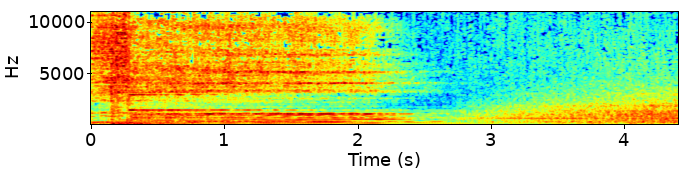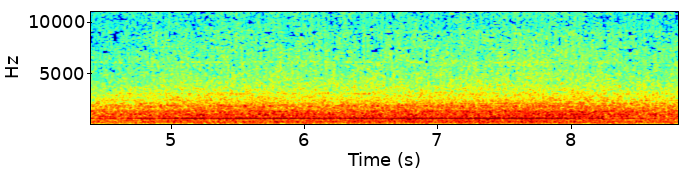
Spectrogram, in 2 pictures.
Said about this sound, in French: Ça, c'est le bruit d'un data center. Un data center, en français un centre de données, c'est un gigantesque entrepôt bourré d'ordinateurs, des serveurs qui fournissent de la puissance de calcul et du stockage aux entreprises et aux particuliers.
